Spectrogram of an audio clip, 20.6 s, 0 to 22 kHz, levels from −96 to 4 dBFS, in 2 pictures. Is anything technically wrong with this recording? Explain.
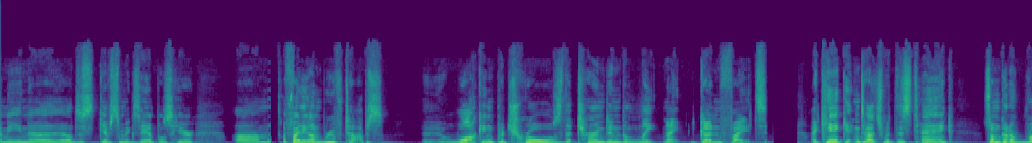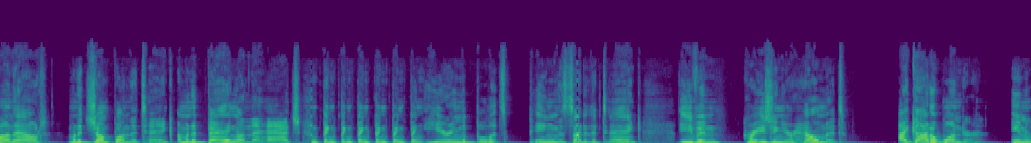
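Yes. The speech carries three brief bursts of damaged data in a compressed stream, at 2.67–2.70 s, 13.40–13.44 s and 16.07–16.10 s, each lasting about 30 ms. In these spots the encoded bytes are corrupted, so the decoder misreads the frames, loses sync and hunts for the next valid header. Each is heard as a brief chirp, squawk, click or short hole.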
